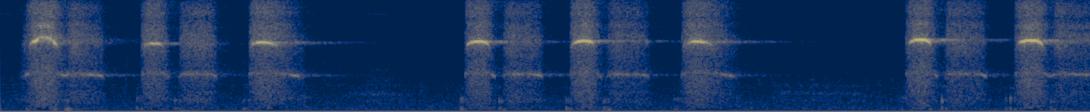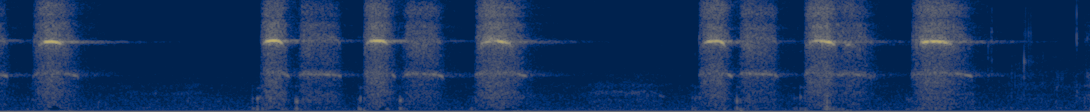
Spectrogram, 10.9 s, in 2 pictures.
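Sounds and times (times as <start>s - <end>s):
bone quena flute: 0.1s - 1.6s, 2.3s - 3.8s, 4.5s - 6.0s, 6.7s - 8.2s, 8.9s - 10.5s.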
